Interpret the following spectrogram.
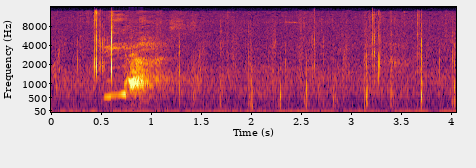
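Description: Faint, irregular light taps and clicks on asphalt, with two sharper clicks about half a second in and a brief rising voice-like sound just after.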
